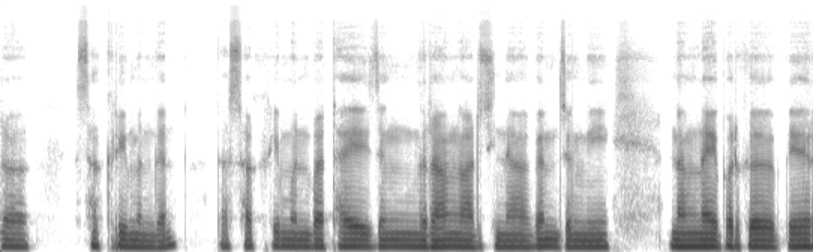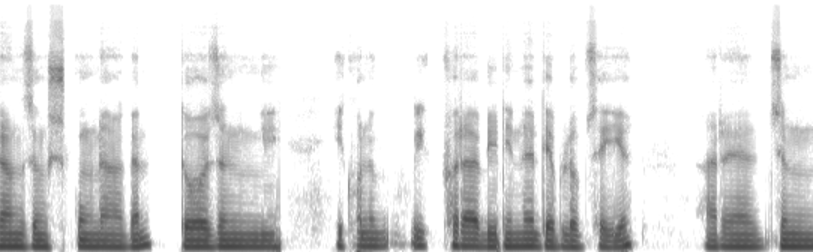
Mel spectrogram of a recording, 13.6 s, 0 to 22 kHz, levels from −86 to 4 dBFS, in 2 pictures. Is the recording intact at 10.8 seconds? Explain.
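No. Two brief smears, from 10.82 to 10.85 s and from 10.88 to 10.92 s, are short concealed packet loss: about 20 ms of audio each time arrived too late and was filled by extending the preceding sound.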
